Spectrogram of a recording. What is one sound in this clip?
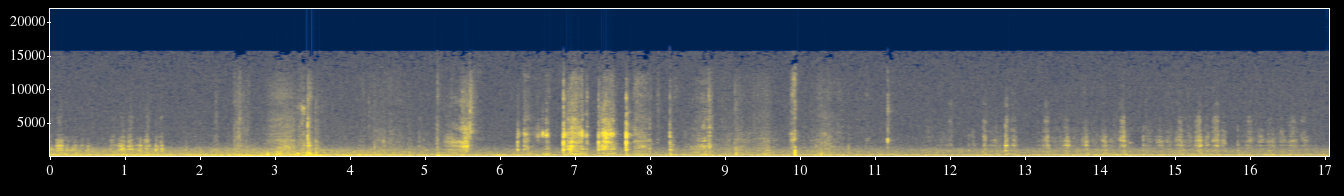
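A knife scrapes and smears thick paint on paper.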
